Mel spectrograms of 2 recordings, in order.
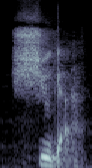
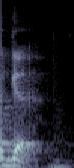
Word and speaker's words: sugar: ออก เป็น 2 แบบ แบบ UK ออก ว่า กะ sugar เน้น พยางค์ แรก sugar sugar แบบ US ออก ว่า sugar sugar เ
